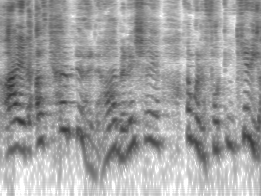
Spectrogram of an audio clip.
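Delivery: very high, hammed-up mock persona; Mary Shelley. Reviewer showing the actress flipping personas, frantic high impression. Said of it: "she goes back and forth".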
